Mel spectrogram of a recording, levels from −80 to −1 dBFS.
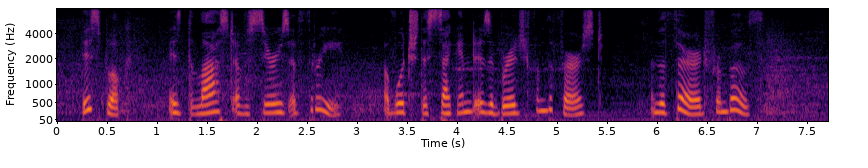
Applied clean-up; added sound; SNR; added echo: none; Rattle / Chatter / Hiss / Engine / Mechanisms; 20 dB; none.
